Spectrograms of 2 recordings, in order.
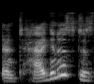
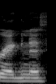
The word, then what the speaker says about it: agonist: my understanding is that it's a GLP-1 and 2 antagonist. Am I saying that correctly? No, I'm saying it wrong. So a GLP-1 receptor agonist is the classification of drugs.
